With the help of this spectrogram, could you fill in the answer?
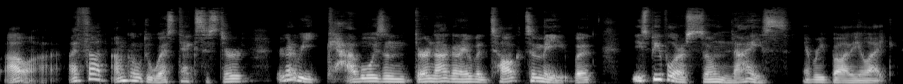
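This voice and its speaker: A man's voice: mid-range voice, expressive, normal speed, a little mellow, slightly rough. A young man from Iran with an Iranian accent, talking casually as a singer-songwriter being interviewed. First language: Persian. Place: college radio studio.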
